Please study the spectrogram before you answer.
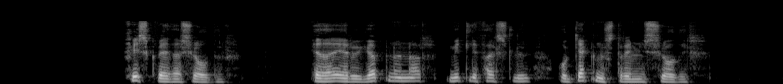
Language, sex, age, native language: Icelandic, male, 50-59, Icelandic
